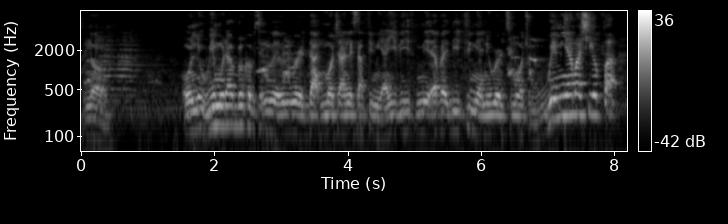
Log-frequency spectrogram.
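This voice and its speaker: A young man with a Jamaican accent chatting casually as a video host, animated and joking, repeating himself for emphasis. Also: fairly low pitch, a little fast. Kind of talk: casual storytime chat. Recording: music playing behind the voice.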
